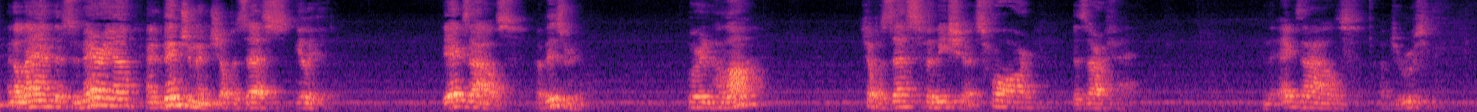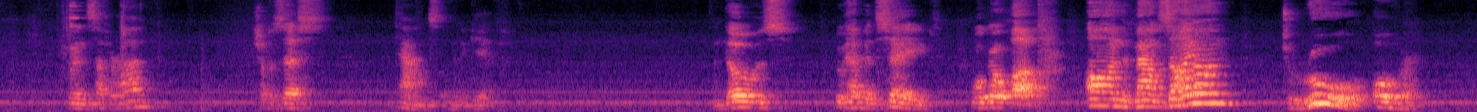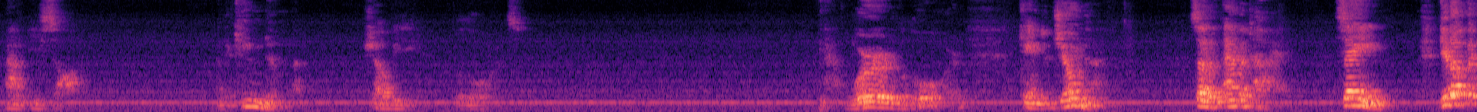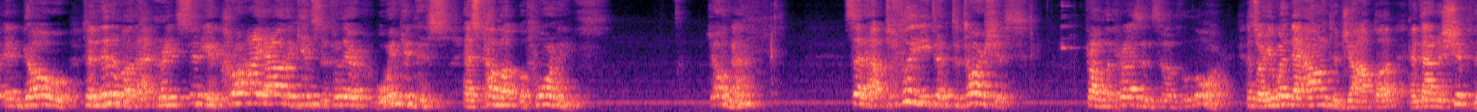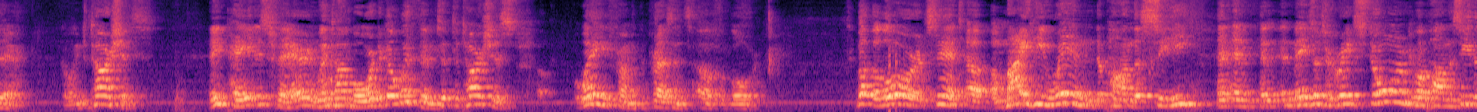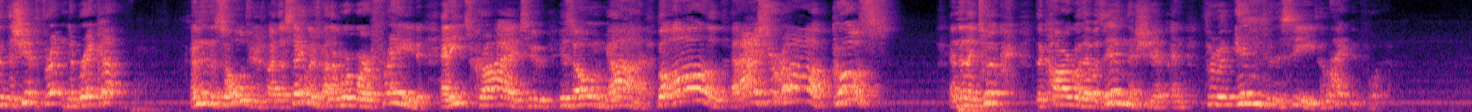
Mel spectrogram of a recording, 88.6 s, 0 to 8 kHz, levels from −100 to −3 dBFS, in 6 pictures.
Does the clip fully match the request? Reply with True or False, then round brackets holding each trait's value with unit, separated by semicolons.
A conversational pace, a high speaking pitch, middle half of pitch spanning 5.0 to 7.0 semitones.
True (150 wpm; 250 Hz; 5.6 semitones)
